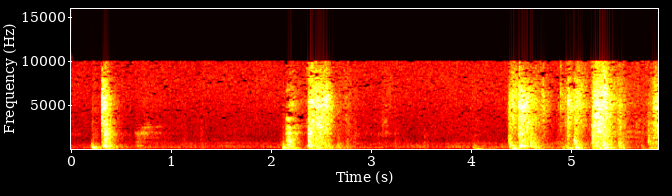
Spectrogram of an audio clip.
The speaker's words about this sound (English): I'm going to try and force the door.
